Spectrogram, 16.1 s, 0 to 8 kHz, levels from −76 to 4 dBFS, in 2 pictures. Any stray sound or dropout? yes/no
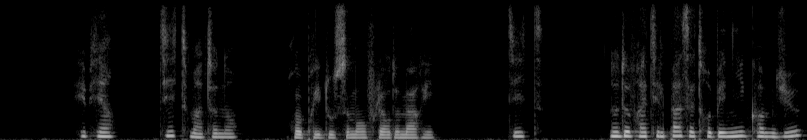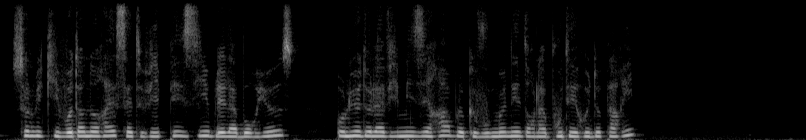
no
